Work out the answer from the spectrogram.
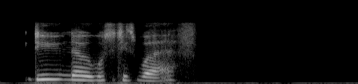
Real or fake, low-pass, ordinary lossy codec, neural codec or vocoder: fake; 7.2 kHz; Opus, 16 kbps; codec, 24 kHz, 0.9 kbps, WavTokenizer, medium speech release version 1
